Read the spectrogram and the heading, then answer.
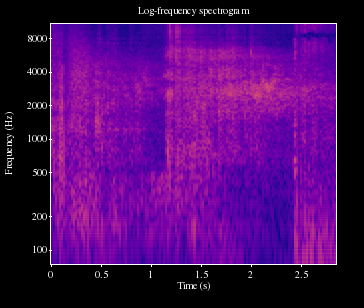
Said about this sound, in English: battle for Ukraine has turned into a slugfest of dueling artillery.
